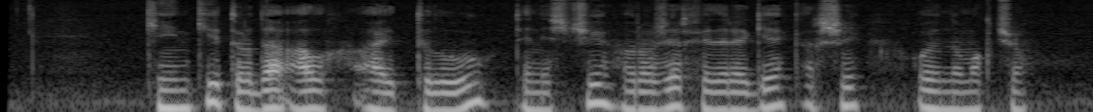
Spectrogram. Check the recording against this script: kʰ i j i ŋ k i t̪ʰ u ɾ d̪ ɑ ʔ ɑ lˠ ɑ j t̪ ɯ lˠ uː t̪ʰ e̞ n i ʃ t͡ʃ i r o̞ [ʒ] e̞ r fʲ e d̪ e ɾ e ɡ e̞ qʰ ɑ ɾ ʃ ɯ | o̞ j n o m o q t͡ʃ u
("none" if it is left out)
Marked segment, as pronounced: ʒ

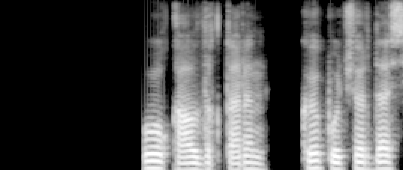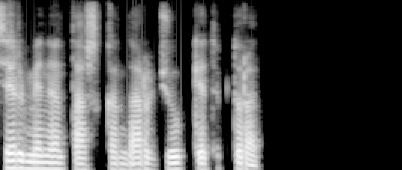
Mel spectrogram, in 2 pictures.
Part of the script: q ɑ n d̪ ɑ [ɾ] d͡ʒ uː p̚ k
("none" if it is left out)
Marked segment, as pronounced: ɾ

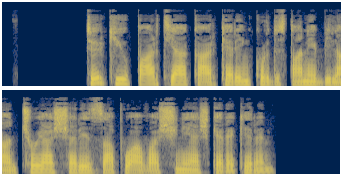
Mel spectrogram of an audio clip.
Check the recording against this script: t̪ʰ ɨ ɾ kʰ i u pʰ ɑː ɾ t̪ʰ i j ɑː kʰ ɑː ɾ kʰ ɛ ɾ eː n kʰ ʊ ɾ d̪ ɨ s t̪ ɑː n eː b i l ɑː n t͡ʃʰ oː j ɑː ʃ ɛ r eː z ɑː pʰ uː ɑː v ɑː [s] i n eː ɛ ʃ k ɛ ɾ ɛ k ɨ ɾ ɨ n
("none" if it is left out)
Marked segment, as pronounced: ʃ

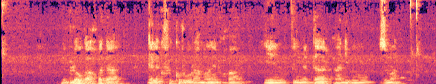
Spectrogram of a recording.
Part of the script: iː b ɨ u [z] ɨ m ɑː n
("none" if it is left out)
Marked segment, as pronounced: z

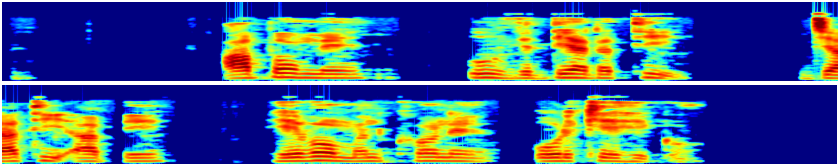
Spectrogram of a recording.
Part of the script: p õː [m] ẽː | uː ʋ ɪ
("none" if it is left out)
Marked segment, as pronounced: m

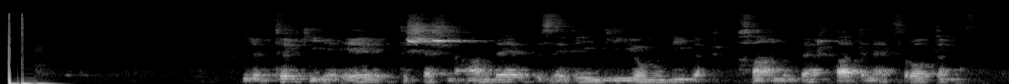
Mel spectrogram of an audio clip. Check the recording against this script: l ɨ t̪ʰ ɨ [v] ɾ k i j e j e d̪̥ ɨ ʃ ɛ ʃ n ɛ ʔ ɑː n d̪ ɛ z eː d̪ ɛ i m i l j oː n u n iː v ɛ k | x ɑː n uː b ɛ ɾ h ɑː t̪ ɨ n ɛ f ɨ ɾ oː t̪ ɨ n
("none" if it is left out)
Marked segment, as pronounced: none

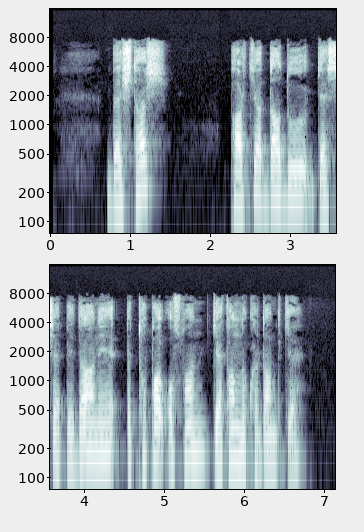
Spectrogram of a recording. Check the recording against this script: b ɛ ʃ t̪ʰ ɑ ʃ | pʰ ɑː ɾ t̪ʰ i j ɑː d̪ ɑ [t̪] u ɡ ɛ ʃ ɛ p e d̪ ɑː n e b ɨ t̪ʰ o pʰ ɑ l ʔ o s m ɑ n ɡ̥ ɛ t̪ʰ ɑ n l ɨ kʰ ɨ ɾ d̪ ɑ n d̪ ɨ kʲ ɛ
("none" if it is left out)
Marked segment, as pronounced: d̪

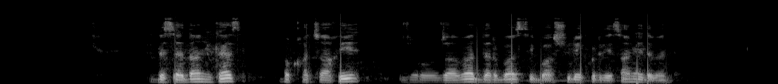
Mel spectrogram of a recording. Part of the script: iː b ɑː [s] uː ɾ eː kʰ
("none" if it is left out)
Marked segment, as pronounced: ʃ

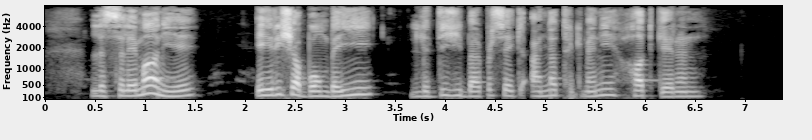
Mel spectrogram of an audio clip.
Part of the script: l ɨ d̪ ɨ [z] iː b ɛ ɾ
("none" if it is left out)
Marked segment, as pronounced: ʒ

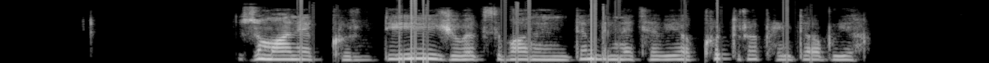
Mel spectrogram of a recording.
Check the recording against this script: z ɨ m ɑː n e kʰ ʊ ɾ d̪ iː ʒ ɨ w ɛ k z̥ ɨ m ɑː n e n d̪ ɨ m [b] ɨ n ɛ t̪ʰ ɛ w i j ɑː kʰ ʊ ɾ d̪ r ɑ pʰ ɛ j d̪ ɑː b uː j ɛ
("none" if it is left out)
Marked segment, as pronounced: b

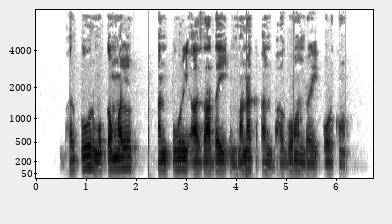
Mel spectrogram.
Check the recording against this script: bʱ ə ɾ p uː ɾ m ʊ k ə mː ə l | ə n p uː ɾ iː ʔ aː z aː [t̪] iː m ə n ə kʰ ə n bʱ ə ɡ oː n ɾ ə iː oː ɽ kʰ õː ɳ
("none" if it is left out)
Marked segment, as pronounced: d̪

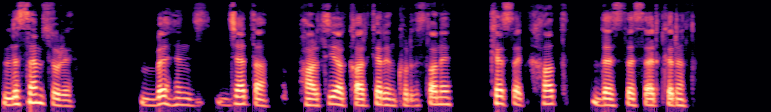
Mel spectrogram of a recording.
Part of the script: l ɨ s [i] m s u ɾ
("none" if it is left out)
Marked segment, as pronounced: ɛ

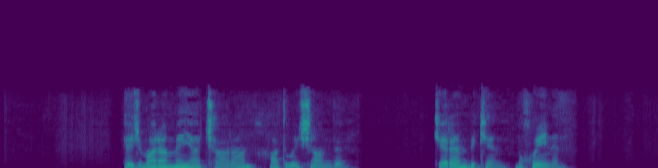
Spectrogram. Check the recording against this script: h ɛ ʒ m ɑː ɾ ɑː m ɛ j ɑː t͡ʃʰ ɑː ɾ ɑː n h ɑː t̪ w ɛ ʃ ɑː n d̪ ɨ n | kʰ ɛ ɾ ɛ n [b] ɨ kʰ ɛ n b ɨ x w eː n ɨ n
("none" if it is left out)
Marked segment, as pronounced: b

